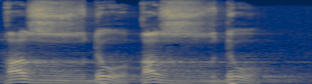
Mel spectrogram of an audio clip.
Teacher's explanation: فلا هي صاد خالصة ولا زاي خالصة، وإنما حرف بينهما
